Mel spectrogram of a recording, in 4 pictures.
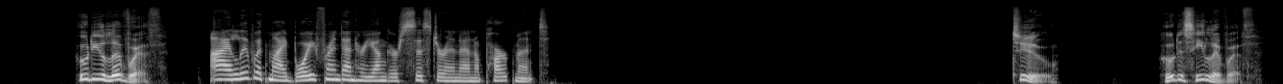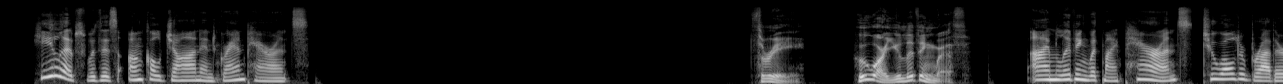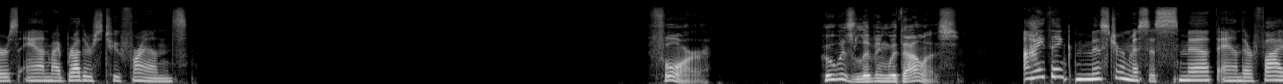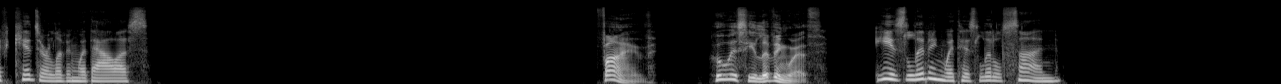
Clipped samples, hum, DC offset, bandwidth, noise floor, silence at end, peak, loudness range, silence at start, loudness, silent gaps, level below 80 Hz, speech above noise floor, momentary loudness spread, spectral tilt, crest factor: under 0.1%; none; under 0.1%; 15.5 kHz; under -90 dBFS; 2.2 s; -2 dBFS; 10 LU; 0.8 s; -18 LUFS; 5.76-9.76 s, 16.09-20.09 s, 27.80-31.80 s, 35.59-35.77 s, 40.21-44.22 s; -54 dBFS; over 73 dB; 12 LU; -5 dB/octave; 18 dB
